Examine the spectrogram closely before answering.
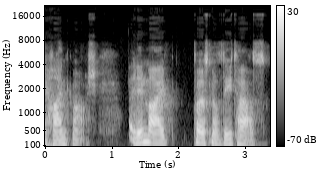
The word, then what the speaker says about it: Hindmarsh: the whole time i always thought it was in marsh i i was going to correct you at the beginning you know i thought it's funny americans pronounce it hidden marsh now brits and australians automatically say hindmarsh and in my personal details on amazon i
